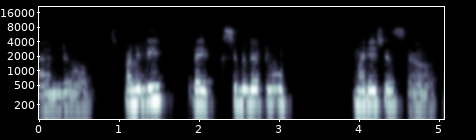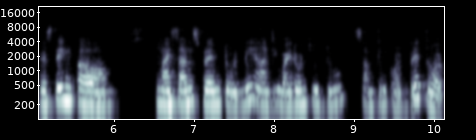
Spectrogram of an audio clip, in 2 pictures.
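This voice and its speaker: At a fairly slow pace, a woman speaks with a medium pitch. Her dark, mellow tone holds fairly even intonation. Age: 70s. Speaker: retired doctor and breathwork therapist. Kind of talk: testimony.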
